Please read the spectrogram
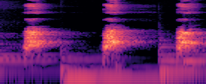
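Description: Luna the dog barks three times in an even rhythm, each bark short and loud, with a low steady rumble filling the gaps between them.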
